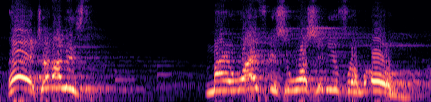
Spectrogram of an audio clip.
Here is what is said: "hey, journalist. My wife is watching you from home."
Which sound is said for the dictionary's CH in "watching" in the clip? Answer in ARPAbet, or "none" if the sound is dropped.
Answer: SH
